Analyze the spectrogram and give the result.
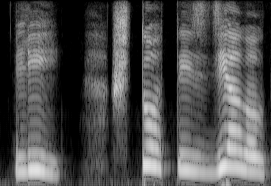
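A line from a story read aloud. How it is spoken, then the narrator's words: Shouting woman. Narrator (Russian): кричала она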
